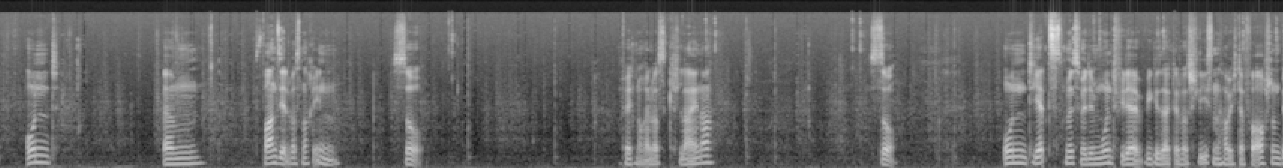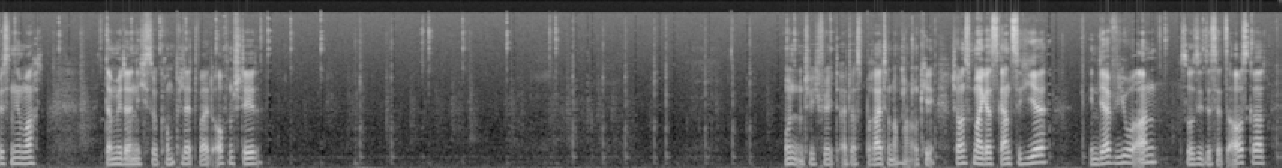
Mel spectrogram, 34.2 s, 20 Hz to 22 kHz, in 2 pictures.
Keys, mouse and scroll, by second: 1.0 KP_7, 4.1 e, 6.3 click, 6.5 middle click, 7.3-8.4 drag, 8.4 s, 10.7 s, 14.7-17.9 drag, 15.5-17.9 right drag, 19.3 click, 20.3 click, 22.0-23.3 middle drag, 23.3 click, 23.4 middle click, 24.8-28.3 middle drag, 28.3-30.3 drag, 28.3-29.5 right drag, 29.2 z, 30.4 middle click, 31.2 click, 32.7-34.2 right drag, 33.2-34.2 drag, 33.2 middle click.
